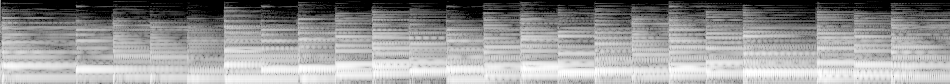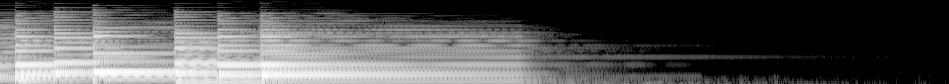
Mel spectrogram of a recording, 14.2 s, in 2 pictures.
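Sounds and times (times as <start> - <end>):
bourree on piano: 0.0 - 11.3.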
